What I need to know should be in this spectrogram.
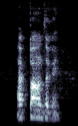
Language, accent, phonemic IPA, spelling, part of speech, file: French, Canada, /a.pɑ̃.dʁɛ/, appendraient, verb, LL-Q150 (fra)-appendraient.wav
- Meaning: third-person plural conditional of appendre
